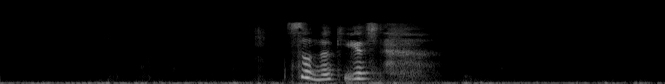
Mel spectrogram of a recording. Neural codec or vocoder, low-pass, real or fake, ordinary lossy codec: codec, 24 kHz, 1.2 kbps, DualCodec; 7.2 kHz; fake; MP3, 32 kbps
